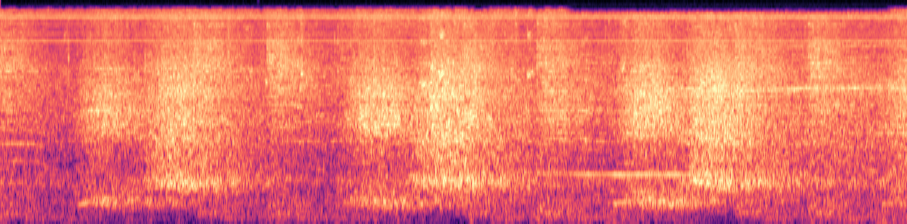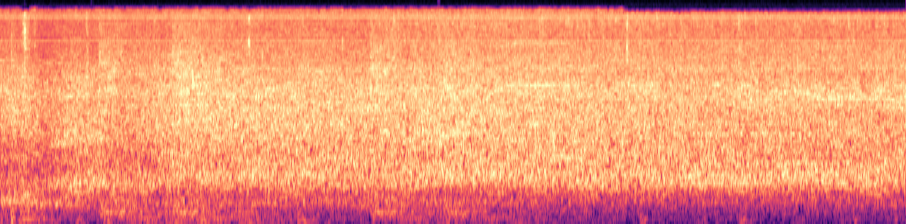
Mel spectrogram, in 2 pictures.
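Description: NBA crowd noise in a basketball arena during a Thunder–Bucks game, a broad roar that swells and builds steadily louder and denser toward the end, with no clear talk on top.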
